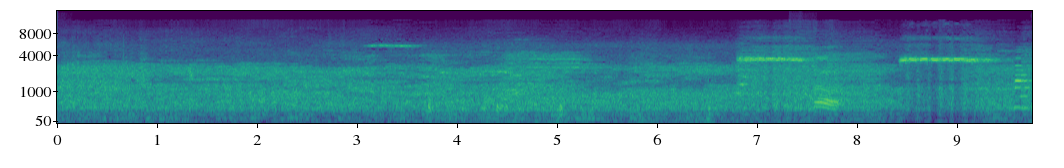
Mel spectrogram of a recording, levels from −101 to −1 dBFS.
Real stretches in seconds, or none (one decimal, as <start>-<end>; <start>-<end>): 0.0-9.8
